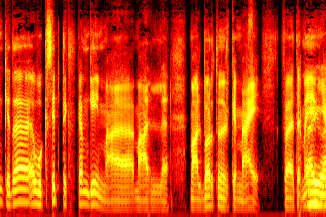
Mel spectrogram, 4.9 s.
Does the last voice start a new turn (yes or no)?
no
